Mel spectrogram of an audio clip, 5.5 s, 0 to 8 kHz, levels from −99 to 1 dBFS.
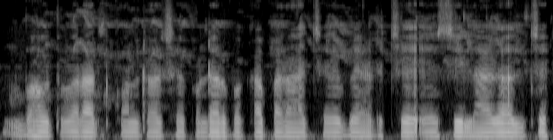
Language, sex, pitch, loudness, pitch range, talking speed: Angika, male, 100 Hz, -36 LUFS, 95-100 Hz, 140 wpm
